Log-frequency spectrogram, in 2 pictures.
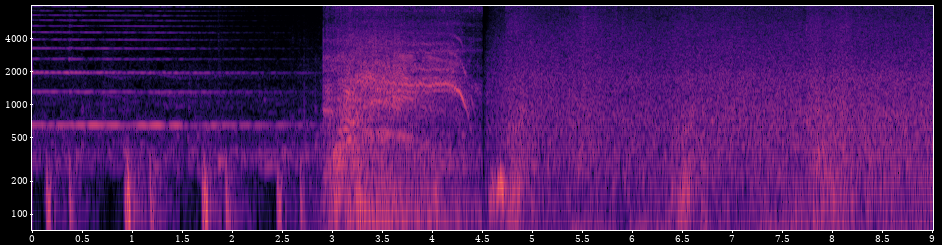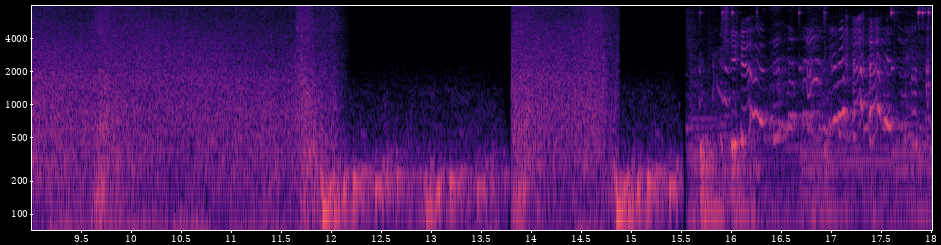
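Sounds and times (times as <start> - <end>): wind: 2.7 - 12.2
rough sea waves washing: 4.4 - 12.2, 13.8 - 14.9.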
